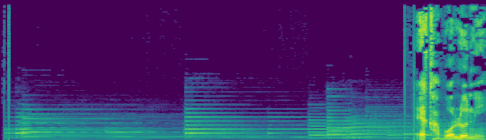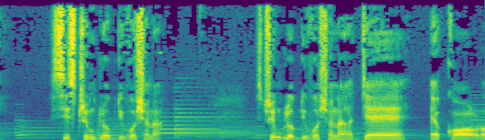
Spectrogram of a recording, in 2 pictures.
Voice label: Devotional Audio Yoruba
